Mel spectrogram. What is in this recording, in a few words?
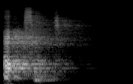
Robot Voice Exit; sci-fi; Robot Sound Effects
